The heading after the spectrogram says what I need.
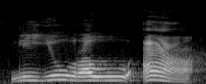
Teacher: വാവ് കൃത്യമായി ചുണ്ടിൽ ഇതാക്കി പറയാം റൗണ്ട് ആക്കി പറയാം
